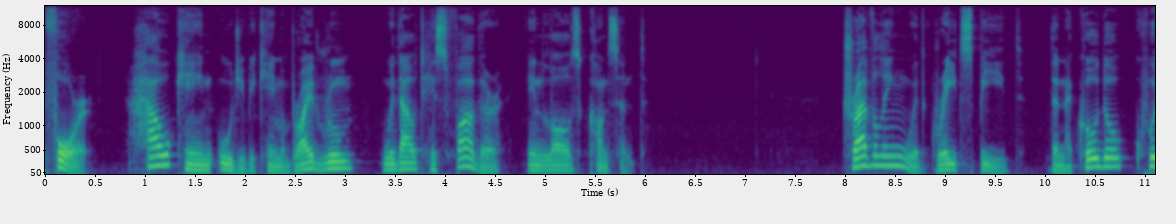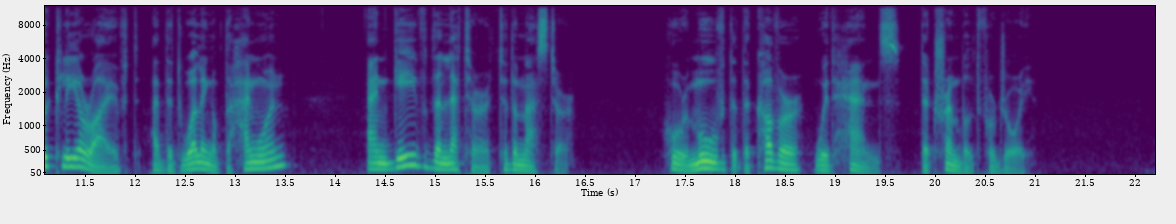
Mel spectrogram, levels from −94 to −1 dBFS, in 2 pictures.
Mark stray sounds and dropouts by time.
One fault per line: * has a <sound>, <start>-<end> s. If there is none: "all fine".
all fine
